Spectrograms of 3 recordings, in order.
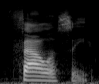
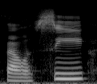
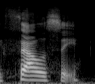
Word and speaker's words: fallacy: this pronunciation up top you see this little tick right here that's telling you that you emphasize the first syllable fallacy you don't say fallacy or foul-ups II say fallacy the syllabication that's just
